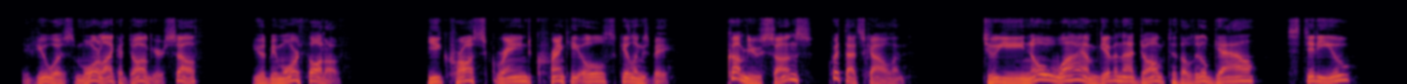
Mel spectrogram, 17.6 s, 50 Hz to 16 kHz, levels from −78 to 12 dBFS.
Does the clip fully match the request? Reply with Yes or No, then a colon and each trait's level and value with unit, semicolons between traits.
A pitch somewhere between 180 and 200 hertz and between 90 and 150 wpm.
No: low, 130 Hz; slow, 135 wpm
